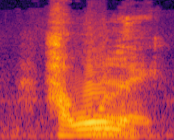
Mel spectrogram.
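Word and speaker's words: haole: But essentially, that's people, howlies are people that aren't from the island, right? Yeah, like foreigner. And like a slangy kind of, not nice of a way. So, howole. Yeah. That's the proper pronunciation.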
